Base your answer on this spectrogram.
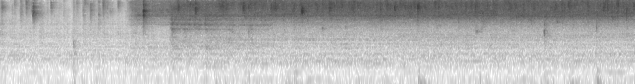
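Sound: shower water running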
